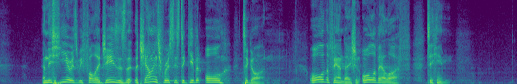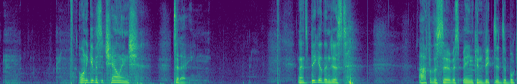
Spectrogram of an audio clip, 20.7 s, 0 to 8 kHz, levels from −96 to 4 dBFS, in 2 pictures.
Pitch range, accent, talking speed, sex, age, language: 135-175 Hz, Australian, 140 wpm, male, 30-49, English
